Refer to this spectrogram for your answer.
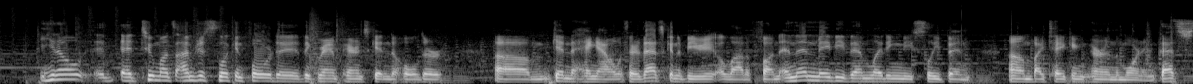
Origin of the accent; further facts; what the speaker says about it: Midwest, United States; I mean, both you and I, JD, we grew up in the Midwest.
